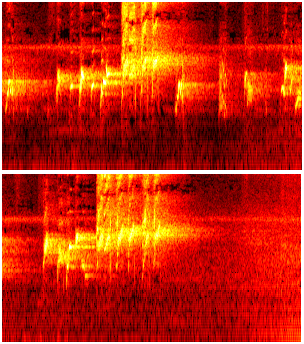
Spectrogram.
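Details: Red-whiskered bulbul, its song used as decoy audio or to make caged birds lively: quick bursts of rising and falling whistled notes, about three per second, climaxing in rich warbled flourishes, then fading into quiet hum.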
